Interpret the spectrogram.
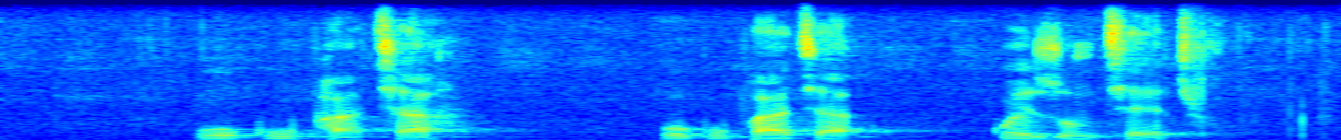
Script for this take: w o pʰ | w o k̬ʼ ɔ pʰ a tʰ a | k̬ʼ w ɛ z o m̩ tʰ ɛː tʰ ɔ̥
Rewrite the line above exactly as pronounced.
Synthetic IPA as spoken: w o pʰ | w o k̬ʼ u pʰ a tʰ a | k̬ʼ w ɛ z o m̩ tʰ ɛː tʰ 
